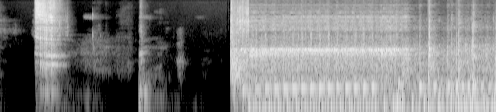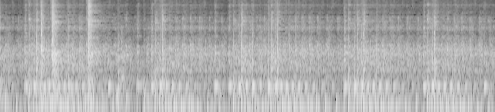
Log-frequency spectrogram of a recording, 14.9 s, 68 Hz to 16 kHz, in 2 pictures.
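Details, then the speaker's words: Husqvarna LTH 1438 riding mower, 13.5 single-cylinder, backfiring through carb and exhaust: catches after hard start, choke open, then runs unevenly, stumbling and surging; shop suspected a loose cam gear. "okay so it is running it doesn't like the idea but it's running"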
